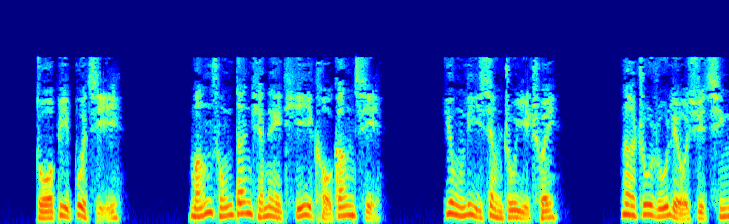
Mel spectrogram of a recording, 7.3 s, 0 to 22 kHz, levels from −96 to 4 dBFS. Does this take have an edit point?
no; 0 cuts

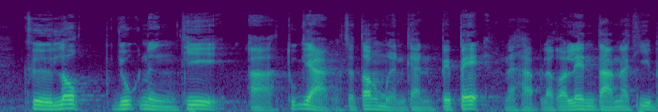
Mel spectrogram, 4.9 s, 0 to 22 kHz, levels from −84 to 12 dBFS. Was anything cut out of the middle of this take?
no; 0 cuts

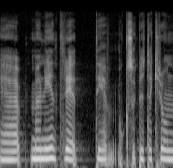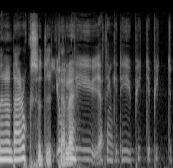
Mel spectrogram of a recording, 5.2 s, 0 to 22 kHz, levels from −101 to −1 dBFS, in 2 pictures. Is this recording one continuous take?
no; 1 cut; at 2.1 s

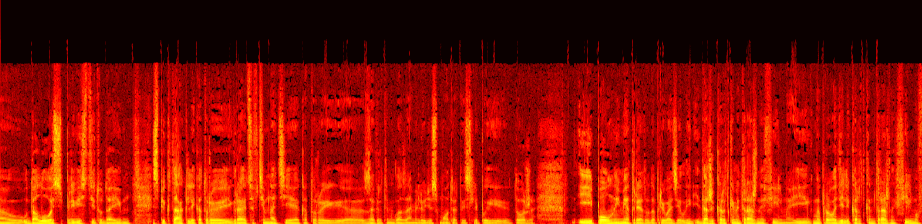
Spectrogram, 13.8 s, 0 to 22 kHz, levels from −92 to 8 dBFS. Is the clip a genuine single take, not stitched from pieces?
no; 4 cuts; at 2.3 s, 7.7 s, 10.4 s, 12.2 s

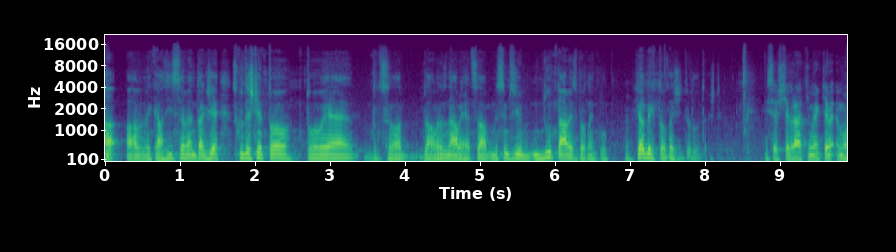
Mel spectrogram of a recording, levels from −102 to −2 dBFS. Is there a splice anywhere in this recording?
no; 0 cuts

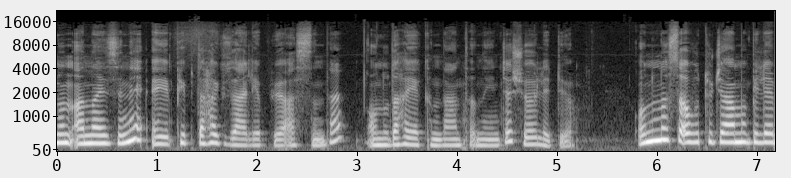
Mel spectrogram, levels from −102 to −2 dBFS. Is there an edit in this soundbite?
yes; 1 cut; at 5.5 s

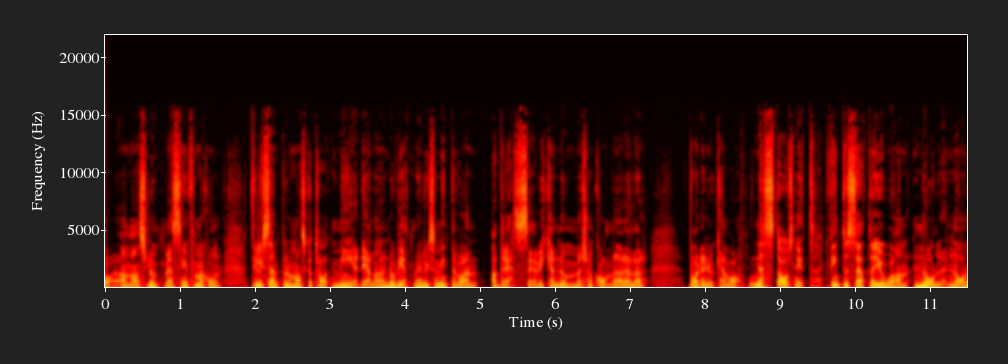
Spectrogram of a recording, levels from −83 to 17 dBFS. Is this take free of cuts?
yes; 0 cuts

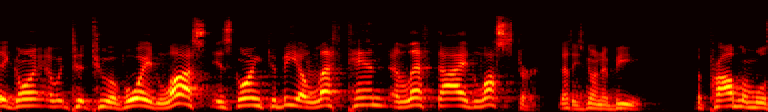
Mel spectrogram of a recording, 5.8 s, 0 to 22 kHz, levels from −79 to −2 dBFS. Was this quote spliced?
yes; 1 cut; at 4.3 s

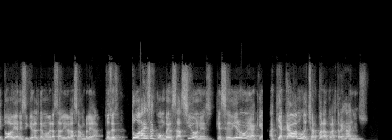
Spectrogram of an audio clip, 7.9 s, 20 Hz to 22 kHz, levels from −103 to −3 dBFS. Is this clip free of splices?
no; 2 cuts; at 2.1 s, 5.2 s

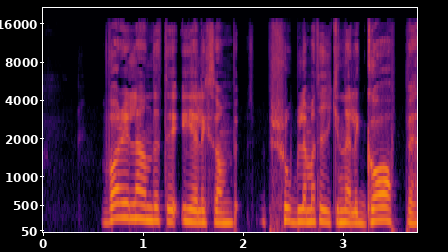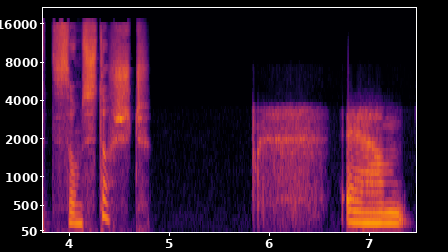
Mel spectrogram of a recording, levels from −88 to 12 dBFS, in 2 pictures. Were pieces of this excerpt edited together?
no; 0 cuts

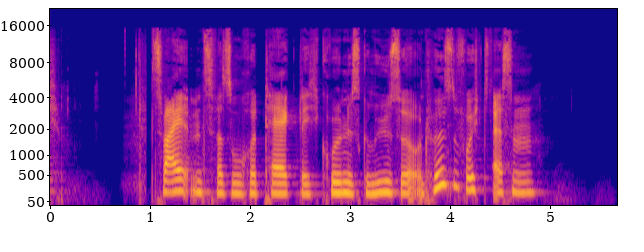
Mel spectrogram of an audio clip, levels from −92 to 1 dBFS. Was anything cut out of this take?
yes; 2 cuts; at 1.0 s, 4.4 s

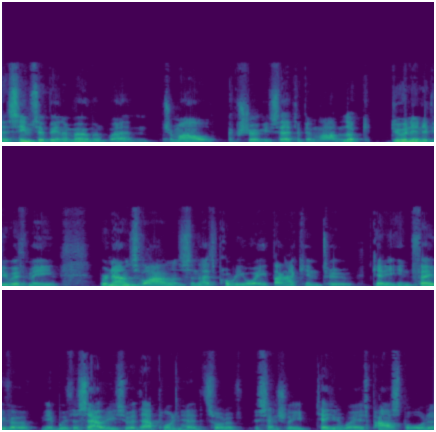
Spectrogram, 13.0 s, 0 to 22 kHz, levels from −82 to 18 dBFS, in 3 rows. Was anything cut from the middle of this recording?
yes; 3 cuts; at 3.8 s, 7.9 s, 11.7 s

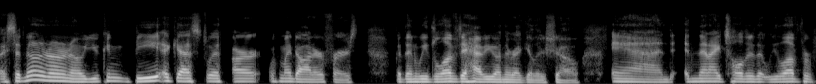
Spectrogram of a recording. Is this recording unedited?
no; 2 cuts; at 2.3 s, 6.1 s

